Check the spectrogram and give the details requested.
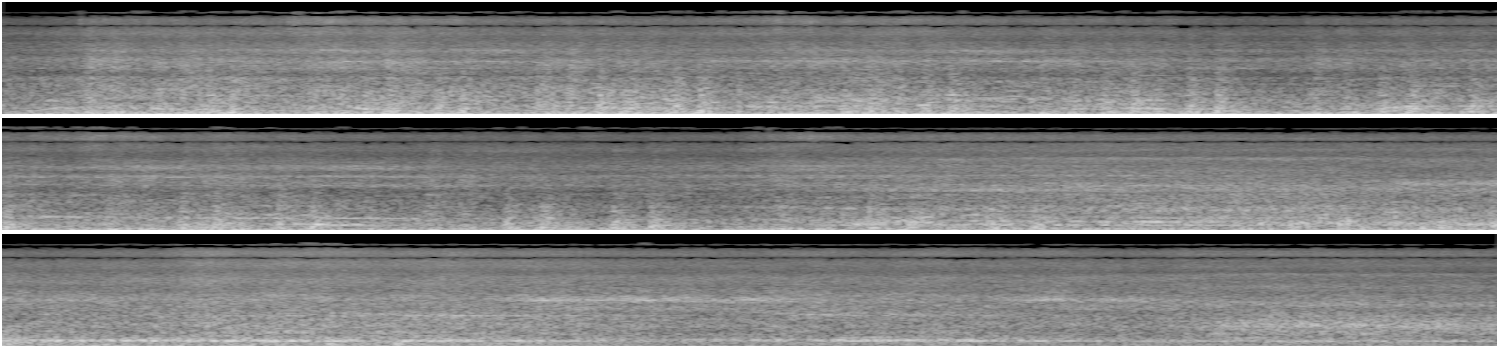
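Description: Two Chiyoda Line electric trains: one running past close by on the adjacent track with its wheels clattering over the rail joints, while another pulls in slowly. In the second half, steady wheel squeals come in as the arriving train brakes.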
